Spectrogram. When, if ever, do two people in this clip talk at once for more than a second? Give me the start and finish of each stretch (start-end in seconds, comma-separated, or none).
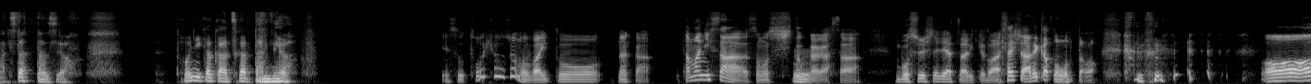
none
